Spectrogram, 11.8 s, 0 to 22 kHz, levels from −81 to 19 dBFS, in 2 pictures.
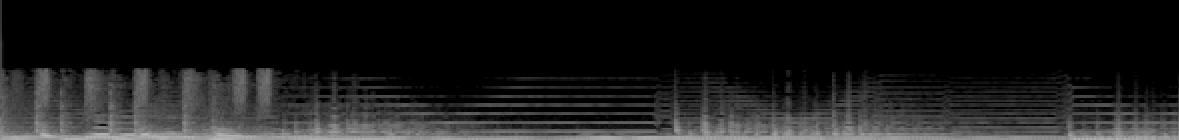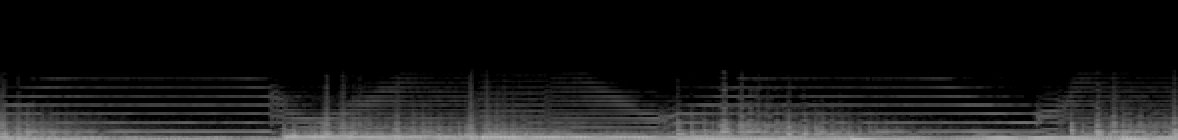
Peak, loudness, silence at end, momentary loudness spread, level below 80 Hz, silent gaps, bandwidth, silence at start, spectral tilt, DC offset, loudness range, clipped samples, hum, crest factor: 0 dBFS; -20 LUFS; 0 s; 12 LU; -28 dBFS; none; 11.5 kHz; 0 s; -7 dB/octave; under 0.1%; 5 LU; under 0.1%; none; 18 dB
